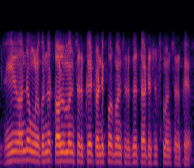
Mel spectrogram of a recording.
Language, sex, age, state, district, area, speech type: Tamil, male, 60+, Tamil Nadu, Dharmapuri, rural, conversation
